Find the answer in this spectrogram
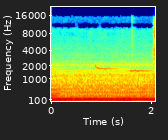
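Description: A steady low hum that holds an even level throughout, with faint thin wavering tones above it.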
